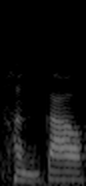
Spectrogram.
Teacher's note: It's velar, the nasal assimilated.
